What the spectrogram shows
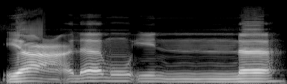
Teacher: kita tahan dulu innanya in kemudian baru na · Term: bacaan gunah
